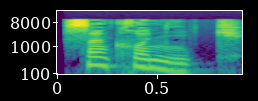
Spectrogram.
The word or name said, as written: synchronique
